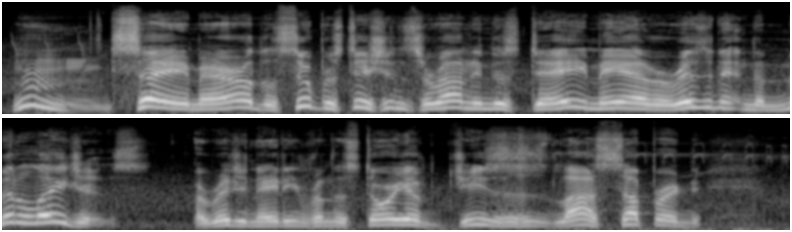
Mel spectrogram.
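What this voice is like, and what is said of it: Ted Baxter newscaster voice impression. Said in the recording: “Probably shouldn't read this in a Ted Baxter voice.”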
